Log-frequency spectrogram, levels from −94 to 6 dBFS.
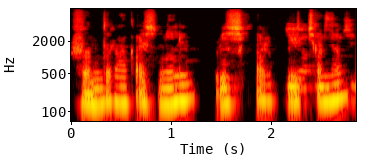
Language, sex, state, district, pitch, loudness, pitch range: Bengali, male, West Bengal, Jhargram, 145 Hz, -31 LUFS, 140-155 Hz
